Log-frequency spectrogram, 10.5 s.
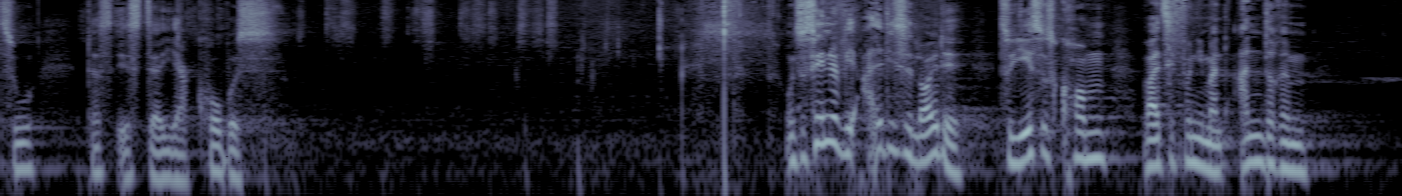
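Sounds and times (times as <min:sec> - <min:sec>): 
speech: 0:00.0 - 0:02.1, 0:05.9 - 0:10.0
writing on a board during a Bible lesson: 0:02.2 - 0:04.6.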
